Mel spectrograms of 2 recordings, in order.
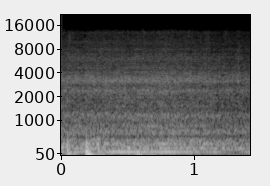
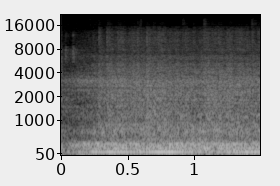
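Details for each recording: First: Electrolux/Simpson 39P400 3.5 kg dryer after repair (door catch striker plate; start capacitor, heater thermistors and door catch checked): steady low drum hum and even motor drone with no knocks, scrapes or squeals; running smoothly, normal operation. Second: Electrolux/Simpson 39P400 3.5 kg dryer, door catch screw missing: after the start capacitor tested within spec (7.95), closing the door gives a motor hum that runs a couple of seconds then drops away; drum spins if lifted, the mechanical press-button start interlock is failing.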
